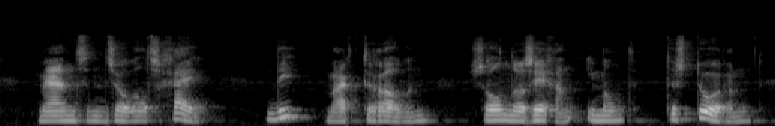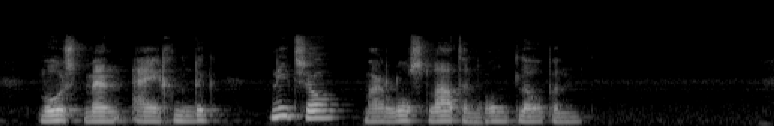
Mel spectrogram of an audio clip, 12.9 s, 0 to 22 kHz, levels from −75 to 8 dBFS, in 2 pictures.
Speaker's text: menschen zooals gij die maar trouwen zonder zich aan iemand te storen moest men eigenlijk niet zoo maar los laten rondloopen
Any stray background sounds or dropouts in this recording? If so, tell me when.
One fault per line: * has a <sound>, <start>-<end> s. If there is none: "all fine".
all fine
